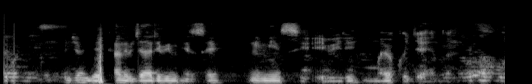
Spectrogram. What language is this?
Kinyarwanda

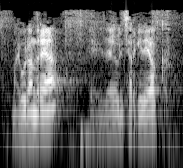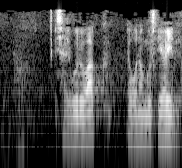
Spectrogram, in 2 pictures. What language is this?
Basque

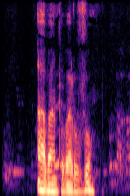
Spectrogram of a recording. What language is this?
Ganda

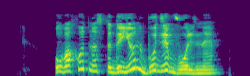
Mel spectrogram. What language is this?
Belarusian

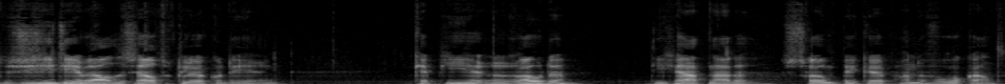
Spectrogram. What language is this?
Dutch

